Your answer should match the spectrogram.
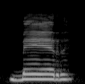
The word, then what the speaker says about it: vergüenza: diéresis, which are just two little dots over the U to pronounce the U between the G and a vowel like E or I.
